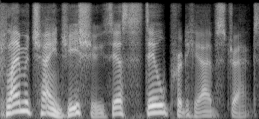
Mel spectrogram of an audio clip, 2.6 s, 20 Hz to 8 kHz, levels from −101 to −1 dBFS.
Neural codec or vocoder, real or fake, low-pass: codec, 16 kHz in and 24 kHz out, 0.4 kbps, LongCat-Audio-Codec, four codebook decoder; fake; 7.2 kHz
